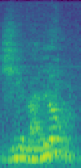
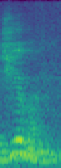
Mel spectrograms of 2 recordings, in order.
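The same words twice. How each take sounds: First: The final syllable lo carries a secondary stress. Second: The final syllable lo is left unstressed. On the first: "puede poseer un acento secundario" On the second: "en lugar de"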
